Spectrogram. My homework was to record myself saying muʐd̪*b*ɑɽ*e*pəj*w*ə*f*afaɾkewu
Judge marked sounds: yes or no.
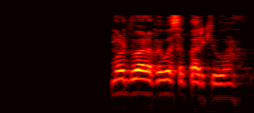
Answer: no, no, yes, no

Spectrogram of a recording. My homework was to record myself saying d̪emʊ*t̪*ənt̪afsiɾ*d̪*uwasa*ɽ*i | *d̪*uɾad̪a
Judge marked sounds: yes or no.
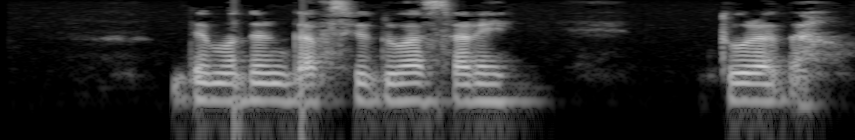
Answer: no, yes, no, no

